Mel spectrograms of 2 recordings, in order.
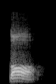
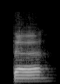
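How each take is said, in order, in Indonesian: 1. Konsonannya berat, dengan vokal belakang yang dalam. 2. Konsonannya ringan, dengan vokal depan. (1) "harus ditebalkan secara sempurna" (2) "nggak boleh ta"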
